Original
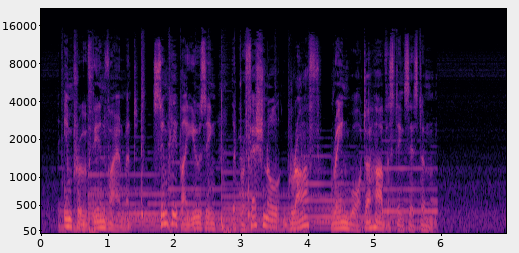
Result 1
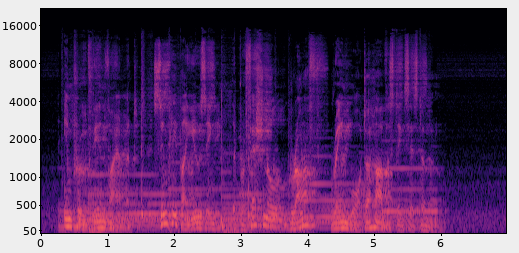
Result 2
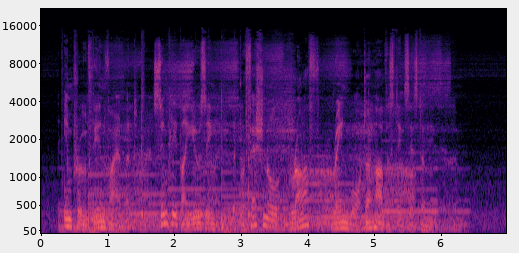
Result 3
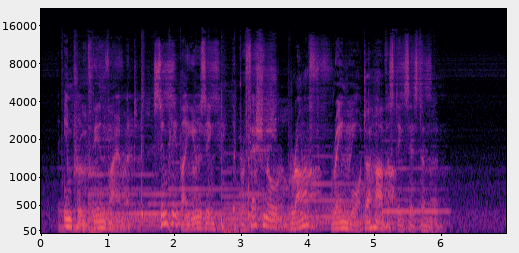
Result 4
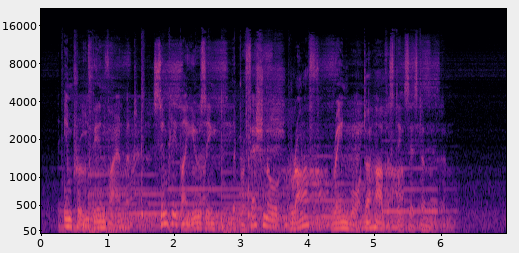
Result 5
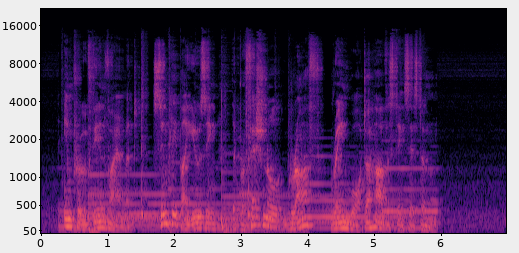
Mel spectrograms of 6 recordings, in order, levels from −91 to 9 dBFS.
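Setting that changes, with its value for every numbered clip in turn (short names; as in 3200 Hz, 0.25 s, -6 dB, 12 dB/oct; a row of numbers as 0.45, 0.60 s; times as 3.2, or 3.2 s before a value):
non-linear reverb, gate: 160, 520, 230, 350, 80 ms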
